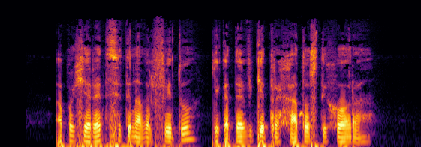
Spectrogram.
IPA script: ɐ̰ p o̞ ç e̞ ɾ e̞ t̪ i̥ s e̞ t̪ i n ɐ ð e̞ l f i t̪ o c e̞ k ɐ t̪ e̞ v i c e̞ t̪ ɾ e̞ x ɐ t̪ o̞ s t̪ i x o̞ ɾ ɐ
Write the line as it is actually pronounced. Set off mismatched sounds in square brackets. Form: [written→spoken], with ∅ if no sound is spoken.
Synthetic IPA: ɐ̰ p o̞ ç e̞ ɾ e̞ t̪ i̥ s e̞ t̪ i n ɐ ð e̞ l f i t̪ [o→u] c e̞ k ɐ t̪ e̞ v i c e̞ t̪ ɾ e̞ x ɐ t̪ o̞ s t̪ i x o̞ ɾ ɐ

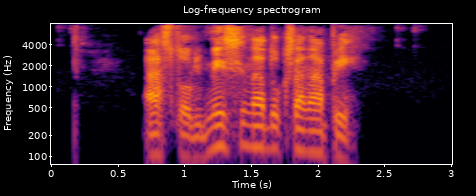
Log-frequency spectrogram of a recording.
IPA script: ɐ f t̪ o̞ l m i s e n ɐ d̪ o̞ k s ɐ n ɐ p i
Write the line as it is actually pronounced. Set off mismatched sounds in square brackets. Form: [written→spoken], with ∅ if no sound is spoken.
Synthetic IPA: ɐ [f→s] t̪ o̞ l m i s [e→i] n ɐ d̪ o̞ k s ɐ n ɐ p i

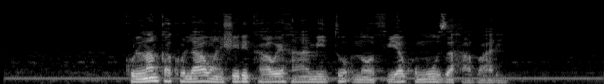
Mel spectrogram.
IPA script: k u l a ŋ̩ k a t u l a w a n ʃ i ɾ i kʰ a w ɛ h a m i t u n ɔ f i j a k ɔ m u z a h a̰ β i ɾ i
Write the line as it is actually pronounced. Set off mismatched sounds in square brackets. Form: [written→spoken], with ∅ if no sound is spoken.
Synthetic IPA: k u l a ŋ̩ k a [t→k] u l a w a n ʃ i ɾ i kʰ a w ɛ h a m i t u n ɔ f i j a k [ɔ→u] m u z a h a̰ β [i→a] ɾ i

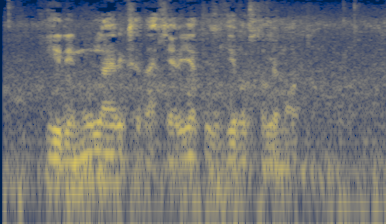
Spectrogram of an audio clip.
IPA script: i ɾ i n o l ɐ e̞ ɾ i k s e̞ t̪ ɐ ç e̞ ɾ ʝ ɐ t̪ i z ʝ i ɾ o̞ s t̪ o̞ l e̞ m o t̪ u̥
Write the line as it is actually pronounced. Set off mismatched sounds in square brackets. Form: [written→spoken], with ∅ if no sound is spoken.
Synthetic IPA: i ɾ i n [o→u] l ɐ e̞ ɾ i k s e̞ t̪ ɐ ç e̞ ɾ ʝ ɐ t̪ i z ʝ i ɾ o̞ s t̪ o̞ l e̞ m o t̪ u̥

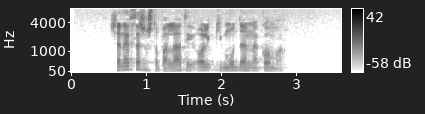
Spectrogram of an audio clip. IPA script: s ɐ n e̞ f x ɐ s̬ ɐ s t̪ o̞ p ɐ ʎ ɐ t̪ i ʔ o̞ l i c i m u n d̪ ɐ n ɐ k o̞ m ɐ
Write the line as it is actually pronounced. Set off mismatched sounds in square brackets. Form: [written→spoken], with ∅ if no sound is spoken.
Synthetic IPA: s ɐ n e̞ f [x→θ] ɐ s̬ ɐ s t̪ o̞ p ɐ [ʎ→l] ɐ t̪ i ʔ o̞ l i c i m u n d̪ ɐ n ɐ k o̞ m ɐ

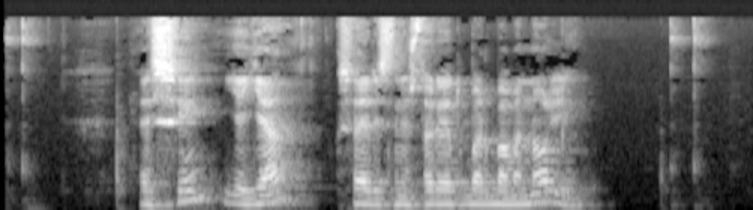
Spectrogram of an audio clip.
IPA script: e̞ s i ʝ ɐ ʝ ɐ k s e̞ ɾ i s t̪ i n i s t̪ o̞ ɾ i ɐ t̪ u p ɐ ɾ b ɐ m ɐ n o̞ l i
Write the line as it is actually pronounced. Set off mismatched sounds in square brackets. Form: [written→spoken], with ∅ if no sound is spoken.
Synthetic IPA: e̞ s i ʝ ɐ ʝ ɐ k s e̞ ɾ i s t̪ i n i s t̪ o̞ ɾ i ɐ t̪ u [p→b] ɐ ɾ b ɐ m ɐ n o̞ l i

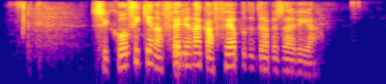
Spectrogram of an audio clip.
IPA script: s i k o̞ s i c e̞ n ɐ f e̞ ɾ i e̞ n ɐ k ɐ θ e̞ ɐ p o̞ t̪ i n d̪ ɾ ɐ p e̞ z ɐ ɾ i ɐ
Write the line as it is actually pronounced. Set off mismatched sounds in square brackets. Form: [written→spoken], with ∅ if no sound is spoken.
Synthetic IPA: s i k o̞ [s→θ] i c e̞ n ɐ f e̞ ɾ i e̞ n ɐ k ɐ [θ→f] e̞ ɐ p o̞ t̪ i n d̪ ɾ ɐ p e̞ z ɐ ɾ i ɐ

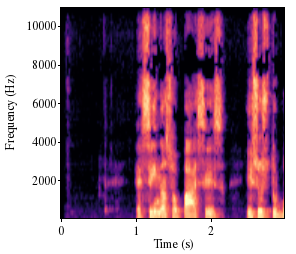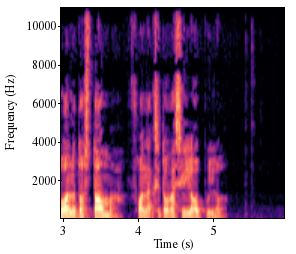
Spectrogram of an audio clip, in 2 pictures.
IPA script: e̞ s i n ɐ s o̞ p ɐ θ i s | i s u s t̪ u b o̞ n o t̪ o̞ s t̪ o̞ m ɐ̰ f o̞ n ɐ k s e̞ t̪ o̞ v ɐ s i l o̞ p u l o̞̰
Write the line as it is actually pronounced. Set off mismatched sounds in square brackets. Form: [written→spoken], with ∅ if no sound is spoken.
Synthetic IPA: e̞ s i n ɐ s o̞ p ɐ [θ→s] i s | i s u s t̪ u b o̞ n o t̪ o̞ s t̪ o̞ m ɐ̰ f o̞ n ɐ k s e̞ t̪ o̞ v ɐ s i l o̞ p u l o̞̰

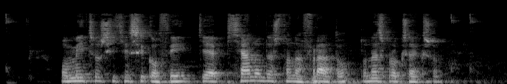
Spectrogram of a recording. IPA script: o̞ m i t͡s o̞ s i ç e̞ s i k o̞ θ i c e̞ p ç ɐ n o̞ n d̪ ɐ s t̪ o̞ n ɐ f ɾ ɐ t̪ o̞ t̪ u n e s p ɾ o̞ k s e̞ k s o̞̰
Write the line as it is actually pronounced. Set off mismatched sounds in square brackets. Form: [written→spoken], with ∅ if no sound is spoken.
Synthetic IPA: o̞ m i t͡s o̞ s i ç e̞ s i k o̞ θ i c e̞ p ç ɐ n o̞ n d̪ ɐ s t̪ o̞ n ɐ f ɾ ɐ t̪ o̞ t̪ [u→o] n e s p ɾ o̞ k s e̞ k s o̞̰

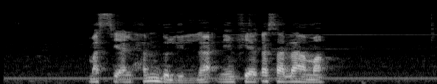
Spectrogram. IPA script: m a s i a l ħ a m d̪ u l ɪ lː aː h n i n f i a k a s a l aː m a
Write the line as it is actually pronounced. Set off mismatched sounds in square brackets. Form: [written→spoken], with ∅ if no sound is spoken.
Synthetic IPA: m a s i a l ħ a m d̪ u l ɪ lː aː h n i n f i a k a s a l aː m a

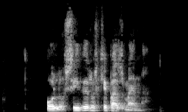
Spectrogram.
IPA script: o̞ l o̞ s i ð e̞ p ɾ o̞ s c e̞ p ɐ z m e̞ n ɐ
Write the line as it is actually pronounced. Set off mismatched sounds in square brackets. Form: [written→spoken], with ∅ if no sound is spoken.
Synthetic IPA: o̞ l o̞ s i ð e̞ [p→∅] ɾ o̞ s c e̞ p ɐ z m e̞ n ɐ

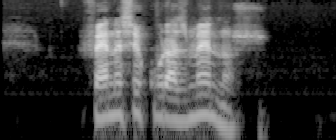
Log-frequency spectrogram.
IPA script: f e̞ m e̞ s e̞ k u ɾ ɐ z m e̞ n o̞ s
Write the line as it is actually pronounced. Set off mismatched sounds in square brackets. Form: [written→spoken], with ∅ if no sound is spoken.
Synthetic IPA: f e̞ [m→n] e̞ s e̞ k u ɾ ɐ z m e̞ n o̞ s

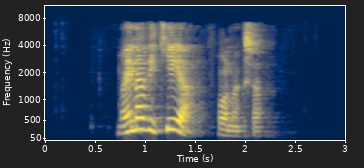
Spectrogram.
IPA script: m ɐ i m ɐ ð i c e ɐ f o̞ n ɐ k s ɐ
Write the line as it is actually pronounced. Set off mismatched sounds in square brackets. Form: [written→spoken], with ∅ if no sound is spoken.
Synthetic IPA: m ɐ i [m→n] ɐ ð i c [e→i] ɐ f o̞ n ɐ k s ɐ

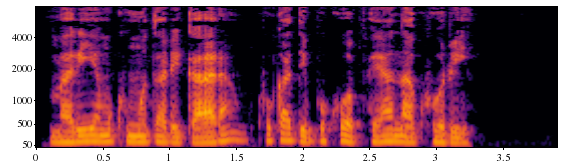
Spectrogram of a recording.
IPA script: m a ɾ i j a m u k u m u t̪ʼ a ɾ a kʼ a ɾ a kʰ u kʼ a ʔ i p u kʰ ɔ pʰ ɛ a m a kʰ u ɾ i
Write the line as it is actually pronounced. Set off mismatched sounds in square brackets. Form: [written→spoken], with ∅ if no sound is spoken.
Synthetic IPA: m a ɾ i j a m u [k→kʰ] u m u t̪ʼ a ɾ [a→i] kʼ a ɾ a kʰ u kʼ a [ʔ→t] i p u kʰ ɔ pʰ ɛ a [m→n] a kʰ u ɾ i

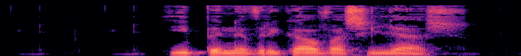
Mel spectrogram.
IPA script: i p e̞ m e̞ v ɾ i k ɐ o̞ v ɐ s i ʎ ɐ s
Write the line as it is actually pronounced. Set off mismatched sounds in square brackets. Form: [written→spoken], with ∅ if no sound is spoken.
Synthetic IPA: i p e̞ [m→n] e̞ v ɾ i k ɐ o̞ v ɐ s i ʎ ɐ s

